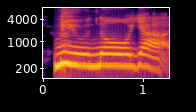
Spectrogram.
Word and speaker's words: Eunoia: Yeah, some of you probably still wondering how do we pronounce the name of this company? It's called Eunoia. Yeah, correct.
